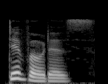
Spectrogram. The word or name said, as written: divodas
